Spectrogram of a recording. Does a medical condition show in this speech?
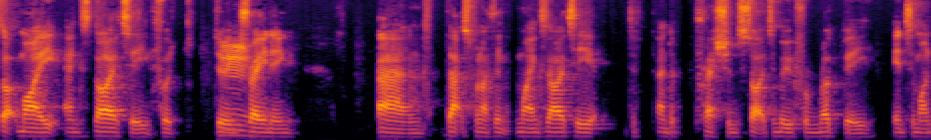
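Yes: stutter; worsened markedly during period of severe anxiety and paranoia; on antidepressants, psychotherapy with therapist in Bristol funded by RPA, after Cognacity consultation, improving; stuttering increased a lot when anxiety symptoms were at their worst; here repeated sounds, prolonged sounds.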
